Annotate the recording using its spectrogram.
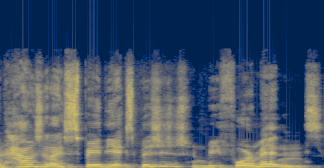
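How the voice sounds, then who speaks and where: The voice carries vocal fry. It moves at a moderate pace. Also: man. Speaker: amateur audiobook reader. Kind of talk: fan fiction audiobook reading. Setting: laptop microphone.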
